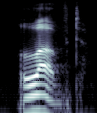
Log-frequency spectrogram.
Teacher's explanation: Love ends with the sound v. V is a voiced sound, so we pronounce the ed ending d.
